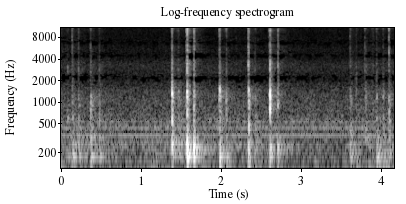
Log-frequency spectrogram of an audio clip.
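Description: Fingertips type slowly on a laptop keyboard with black plastic keys, producing short, dry clicks spaced apart, with a cluster of louder taps in the middle. Each keystroke is crisp and quick, with no lingering ring and a faint, quiet background.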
